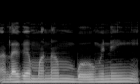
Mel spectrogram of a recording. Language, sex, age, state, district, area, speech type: Telugu, male, 18-30, Telangana, Peddapalli, rural, spontaneous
